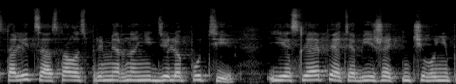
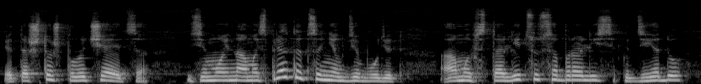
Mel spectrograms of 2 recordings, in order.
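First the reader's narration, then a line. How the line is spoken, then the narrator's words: Confused whisper. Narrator (Russian): растерянно прошептала я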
